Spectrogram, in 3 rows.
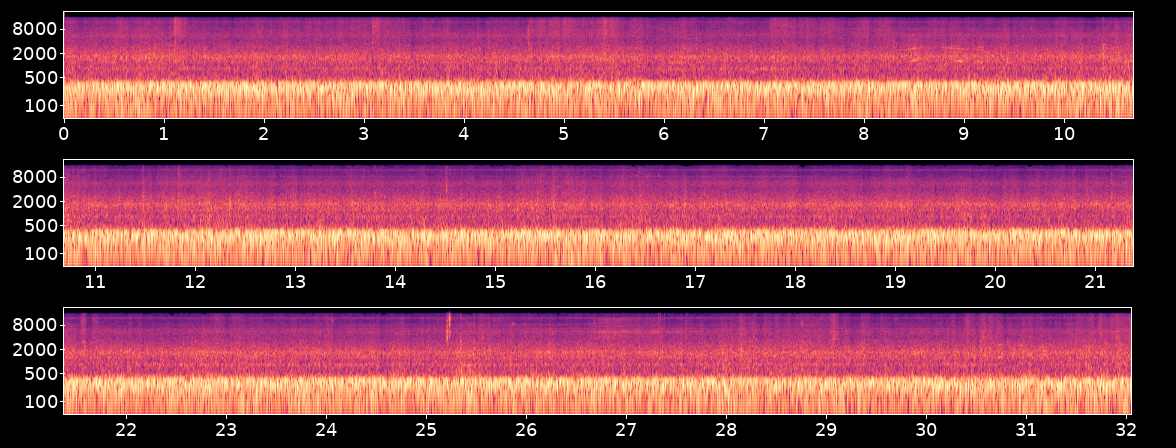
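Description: Steady cabin noise inside a Boeing 787-8 airliner taxiing: an even, low rumble and hum from the idling engines and cabin air, unchanging throughout.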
